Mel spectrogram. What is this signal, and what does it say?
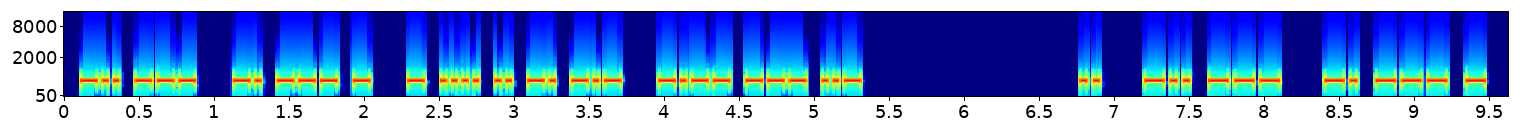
Morse code, heard as a keyed tone, about 34 wpm, 700 Hz. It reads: DO NOT THINK YOU I DO NOT
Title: Speed-Racing - Sets of 5 Words 28wpm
